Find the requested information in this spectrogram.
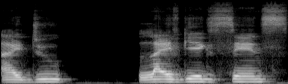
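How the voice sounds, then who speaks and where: With a French accent, a man speaks at a medium pitch in a monotone, flat intonation. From France. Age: 20s. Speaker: youtuber and musician. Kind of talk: casual chat. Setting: livestream. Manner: halting.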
